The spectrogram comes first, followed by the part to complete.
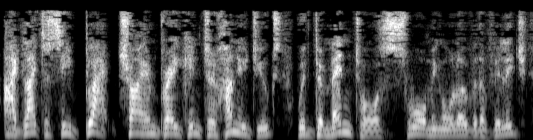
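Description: A cheeky, excitable teenage schoolboy from a storybook , as a male narrator plays him. He is blunt and colloquial, with a slightly husky edge in a dry, close recording. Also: fairly high pitch, normal speed, no echo. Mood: quietly reasoning.

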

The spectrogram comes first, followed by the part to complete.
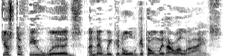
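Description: A man's voice: a little high, wildly swooping pitch, normal speed, darkish tone, breathy edge, voice pushed up, full character voice. A man voicing a chatty, cheerfully businesslike hangman who nags politely in chummy, colloquial speech, as in an audiobook. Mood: coaxing.

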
